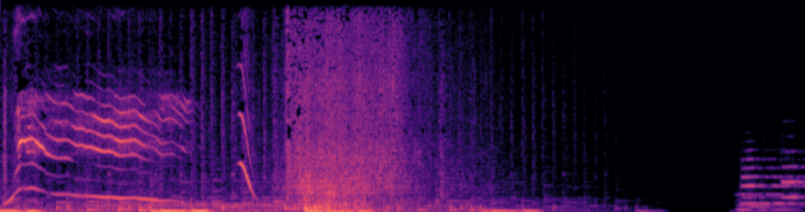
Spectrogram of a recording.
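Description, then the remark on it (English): Wavering whistles and a quick swooping slide down a water slide on a cruise ship lead into a big splash of water that fades into dripping, followed after a brief pause by a short bright musical tone. “Water slide, water slide. Go for it, ….”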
